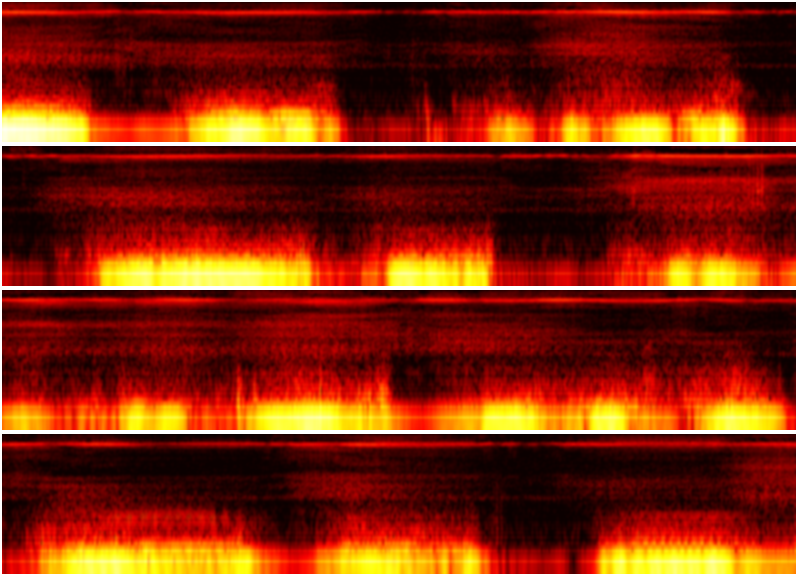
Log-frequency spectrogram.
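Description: Vibrating silicone-bristle facial cleansing brush pressed against a fluffy microphone cover, a low buzzing rumble that swells each time it touches down and drops away between strokes, every second or two.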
